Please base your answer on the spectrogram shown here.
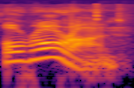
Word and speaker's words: Ororon: pretty far out there that's how you pronounce it aoron that's right so in the sense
